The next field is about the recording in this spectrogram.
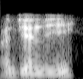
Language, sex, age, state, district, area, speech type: Dogri, male, 18-30, Jammu and Kashmir, Udhampur, urban, conversation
